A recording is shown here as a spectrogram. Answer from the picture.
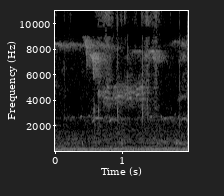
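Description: A quiet pause filled by a low steady hum and faint background noise, with no distinct sound.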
